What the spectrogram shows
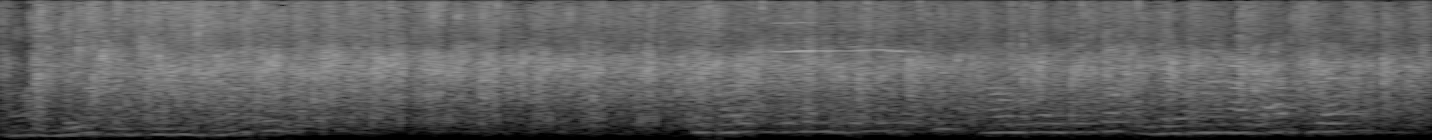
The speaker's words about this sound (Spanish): Así que pues, un aplauso.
